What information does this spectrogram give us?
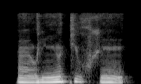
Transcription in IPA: æ̃ʊ̯jĩə̯ kʲexʷʃẽ

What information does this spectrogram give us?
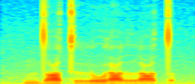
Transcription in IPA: ndɑt roɾɑrɑt

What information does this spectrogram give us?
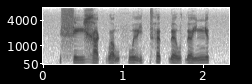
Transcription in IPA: si˨˦ɣa˨˩k̚lɔ̰˧˨w hwɨ̰˧˥jt̪ʰə˦˥t̚ ɗə˨˦wɗə˨˦jɲə˦˥t̚

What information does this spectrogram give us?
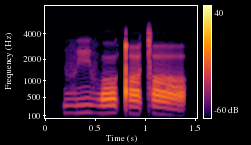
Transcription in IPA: vi vɔ ǃɑǀɑ

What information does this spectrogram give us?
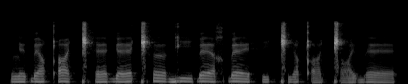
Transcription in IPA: lɪ˨˦ɓɛ˨˦ qʼɛ˦˨ ǁʰɛ˨˦ ɠɛː˨˦ǁʰəː˦˨ ɡiː˦˨ɓɛː˦˨χɓɛ˦˨e̯ hi˨˦ǁi˨˦ qʼɛ˨˦ǁɑ˨˦e̯ bɛː˦˨

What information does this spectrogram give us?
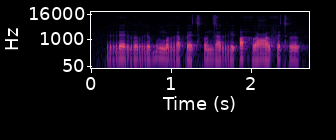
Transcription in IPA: rɛrɤ rɵbɤŋɔra pɛt͡sʼɤnza rɪʔɑ hɤ ʕɤfɛtʼɵ

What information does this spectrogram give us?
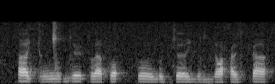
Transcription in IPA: açɒŋ͡ǀu ɡløkla foχkːoːwo cəːʎoz ʎɑħəːzka

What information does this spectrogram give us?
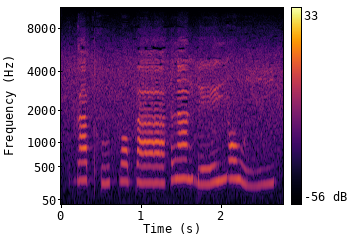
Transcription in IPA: ɡa˦pʰu˨˦bɔ˦pa˦ | lã˦ɡ͡beː˨˦jɔ˦ wi˨˦

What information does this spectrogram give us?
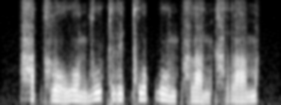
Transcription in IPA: ha˦˥t̚kʰloː˩˦woː˨˩n duː˥˩kri˦˥t̚ kwo˦˥k̚wu˨˩npʰla˩˦n kʰra˦˥m

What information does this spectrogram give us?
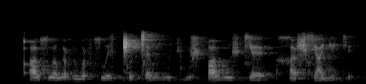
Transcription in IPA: qʼœ sʷawʉħ vuħsʷez ǁɯǀɛv ʎuc ɡuʂqʷɯv wɯʃt͡ɕɛ | χaʂ ɕaʎec

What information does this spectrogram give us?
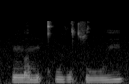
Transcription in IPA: ŋɐ˧m kʷʰiː˧wt͡suː˨˥j

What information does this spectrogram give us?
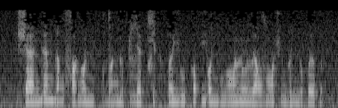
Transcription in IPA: ʃæŋɡɛ mbiɲsˤəɡɔ̃ɲ | dˤəŋɡə˞pɮɛkɕɛk pəjukɔp jɔɲŋɡɔ̃ɮũ ləl zˤũʃŋɡʌ ɲʊp əp

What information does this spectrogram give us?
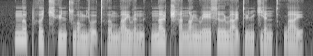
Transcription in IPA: n̪ɤ˥pʰɤ˧˥ t͡ɕʰy˥˧n t͡swɔ˥˩mjo̰˨˩ʊ̯t̪ʰɤ˥˧ mwa˥˧ɪ̯ɻə˥˩n | n̪a˥˩ɪ̯ʈ͡ʂʰa˧˥nɑ˥˩ŋ ɻe˥ɪ̯sɹ̩˥ ɻa̰˨˩ɪ̯t̪y˥nt͡ɕjɛ˥˧n t̪ʰwa˥˩ɪ̯

